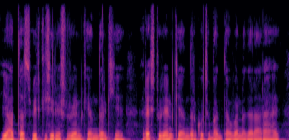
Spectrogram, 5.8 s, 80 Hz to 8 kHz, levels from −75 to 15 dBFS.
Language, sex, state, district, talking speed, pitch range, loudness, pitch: Hindi, male, Jharkhand, Ranchi, 175 wpm, 125-135 Hz, -17 LUFS, 125 Hz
